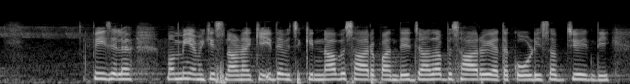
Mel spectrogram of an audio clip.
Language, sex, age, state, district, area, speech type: Dogri, female, 18-30, Jammu and Kashmir, Kathua, rural, spontaneous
